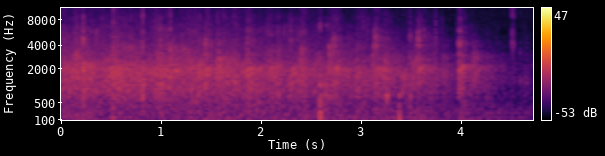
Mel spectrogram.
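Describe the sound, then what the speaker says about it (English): A conference hall audience in Addis Ababa gives welcoming applause to international delegates at a global forum, steady, fairly faint clapping heard from a distance, with a few sharper individual claps standing out. "give them a big welcoming applause to our international delegates"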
